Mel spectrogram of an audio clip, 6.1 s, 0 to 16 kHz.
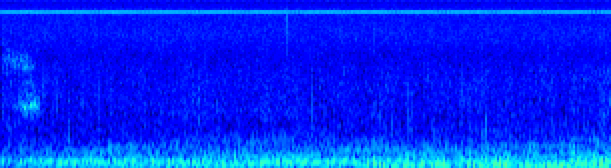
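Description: Steady low drone of a B-50 bomber's four radial piston engines overhead on its bombing run, growing slightly louder.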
